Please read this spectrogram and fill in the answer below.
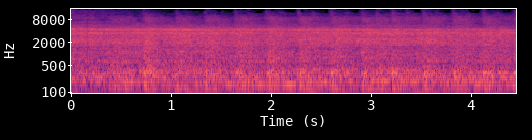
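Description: Heavy metal band playing live: distorted electric guitar and drums in a dense, steady wall of sound. The recording is rough and compressed, cleaned up from a poor over-the-phone-quality capture.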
